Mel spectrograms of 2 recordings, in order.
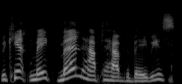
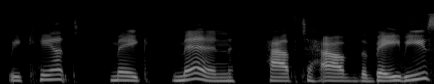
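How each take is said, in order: First: It is said at a normal speaking pace. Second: It is said more slowly and deliberately.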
